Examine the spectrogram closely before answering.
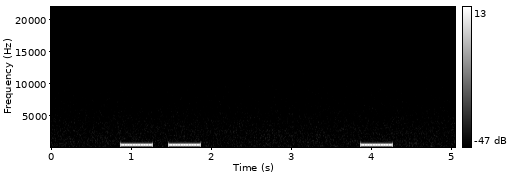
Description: Telephone call progress tone (as in the UK, Ireland, Australia and similar networks), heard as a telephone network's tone, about 400, 450 Hz. Ringback tone.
